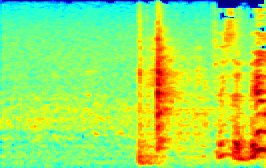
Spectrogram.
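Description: A short clatter of hard toy dollhouse pieces being knocked and handled by a child's hand, about a second in.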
